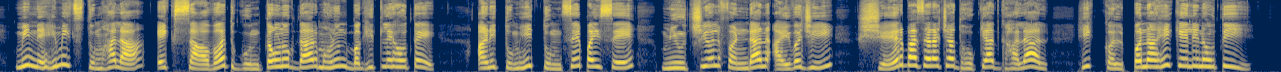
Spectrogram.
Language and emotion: Marathi, surprised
